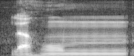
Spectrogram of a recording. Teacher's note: لہم میم ساکن کا ادغام، اس کو ادغام شفوی کہتے ہیں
